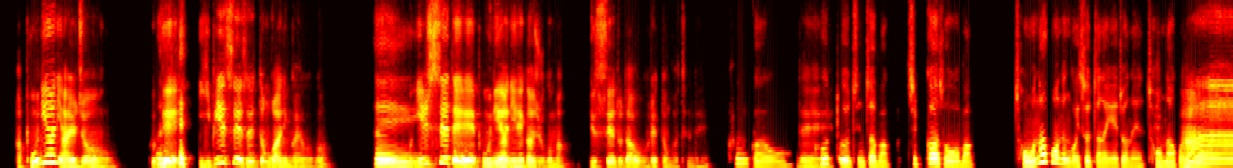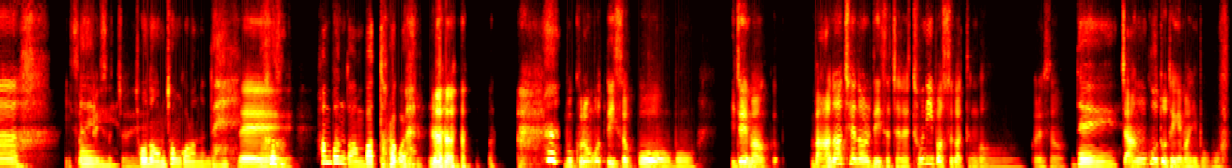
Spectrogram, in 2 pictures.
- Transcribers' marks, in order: laugh; laugh; laughing while speaking: "받더라고요"; laugh; laugh
- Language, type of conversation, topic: Korean, podcast, 어렸을 때 즐겨 보던 TV 프로그램은 무엇이었고, 어떤 점이 가장 기억에 남나요?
